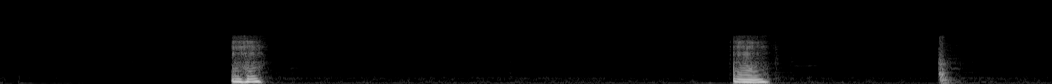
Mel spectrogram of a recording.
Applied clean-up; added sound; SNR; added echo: neural mask model RNNoise.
